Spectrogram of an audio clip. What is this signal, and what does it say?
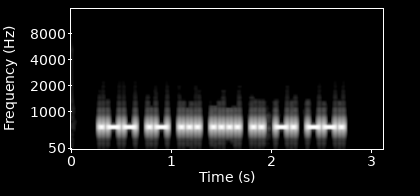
Morse code, heard as a keyed tone, about 30 wpm, 600 Hz. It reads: WASHING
